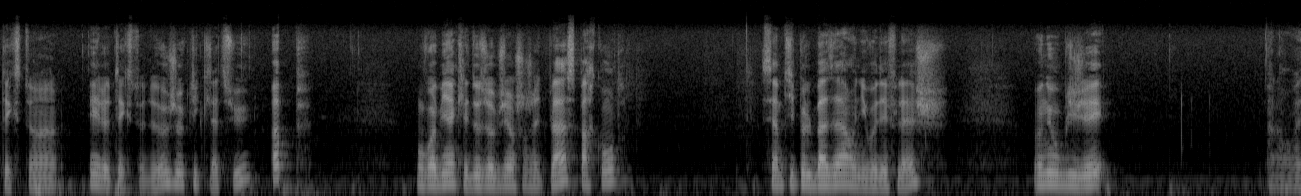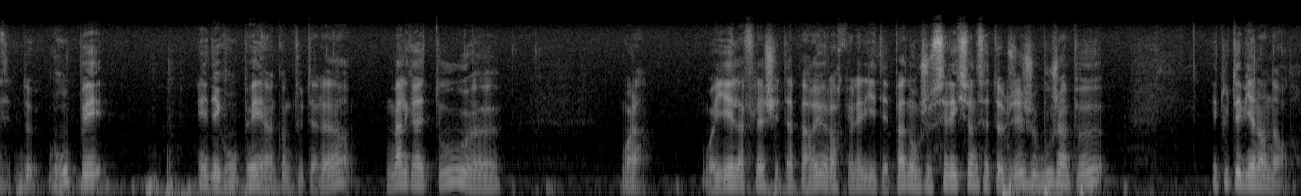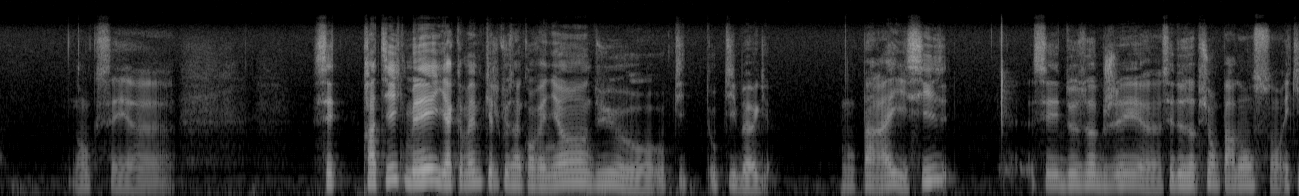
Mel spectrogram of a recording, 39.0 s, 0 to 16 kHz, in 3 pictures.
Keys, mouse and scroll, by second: 0.9 shift+click, 2.5 click, 3.7 click, 11.8-13.4 drag, 13.7 ctrl+g, 15.4 g, 16.4 click, 17.8 click, 20.9 ctrl+z, 21.3 ctrl+click, 23.6 Left, 23.9 Right, 25.9 click, 32.8 click.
